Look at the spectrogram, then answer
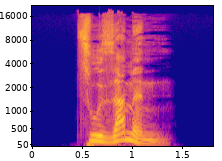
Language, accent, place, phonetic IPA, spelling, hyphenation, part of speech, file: German, Germany, Berlin, [tsuˈzamm̩], zusammen, zu‧sam‧men, adverb / adjective, De-zusammen.ogg
- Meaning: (adverb) together, jointly; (adjective) 1. together, in the same place 2. in a romantic relationship with each other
